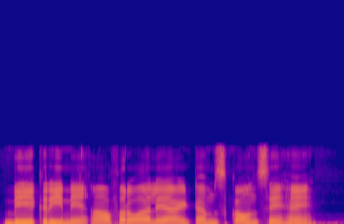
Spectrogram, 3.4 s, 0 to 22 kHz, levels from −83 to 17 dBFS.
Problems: none marked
